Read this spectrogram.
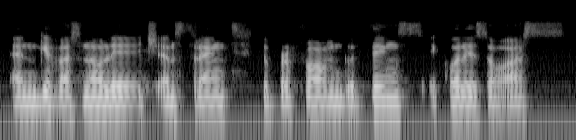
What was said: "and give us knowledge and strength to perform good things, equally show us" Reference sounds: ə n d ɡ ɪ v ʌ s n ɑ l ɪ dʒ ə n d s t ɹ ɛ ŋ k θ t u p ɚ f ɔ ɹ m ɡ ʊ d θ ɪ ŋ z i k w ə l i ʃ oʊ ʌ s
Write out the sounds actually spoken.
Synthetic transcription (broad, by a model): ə n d ɡ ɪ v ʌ s n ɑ l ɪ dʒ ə n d s t ɹ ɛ ŋ k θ t u p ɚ f ɔ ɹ m ɡ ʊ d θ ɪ ŋ s i k w ə l i s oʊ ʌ s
